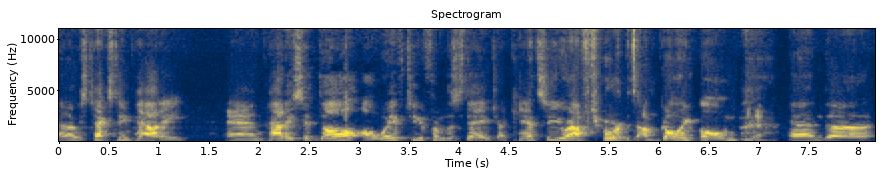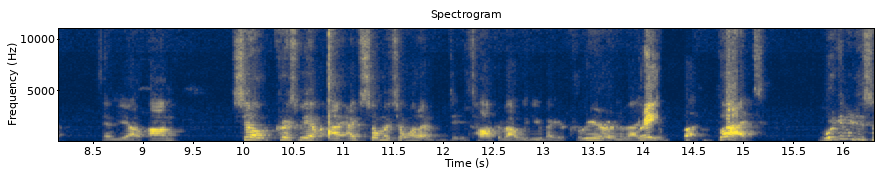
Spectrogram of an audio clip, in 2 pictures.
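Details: Adult man speaking; normal voice.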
